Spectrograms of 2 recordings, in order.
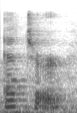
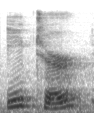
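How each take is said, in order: First: "eter" said with an open e: EH-ter; short "e" sound. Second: "iter" said with a long "ee": EE-ter; stressed long "ee" sound. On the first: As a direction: say "eter" starting on eh, not ee. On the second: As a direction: say "iter" starting on a clear ee vowel. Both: Shown as a demonstration. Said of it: "it's not eter".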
